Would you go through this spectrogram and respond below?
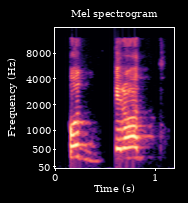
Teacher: এটা দুইবার উচ্চারণ করতে হবে জিমের উপরে তাসদিদ আছে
